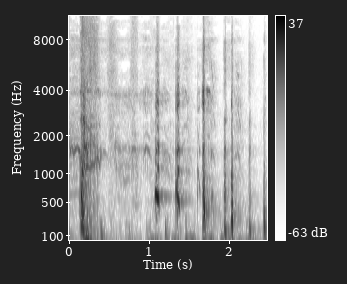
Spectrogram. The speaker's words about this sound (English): That's a sneeze.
